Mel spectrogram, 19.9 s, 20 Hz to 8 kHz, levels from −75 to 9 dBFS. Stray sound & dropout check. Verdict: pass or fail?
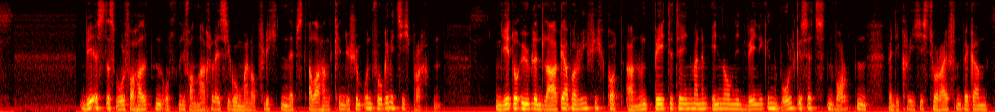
pass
